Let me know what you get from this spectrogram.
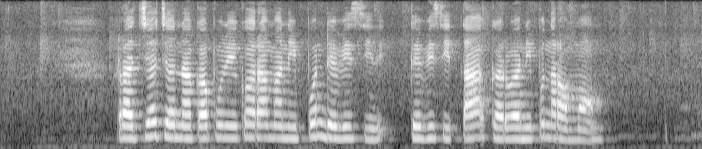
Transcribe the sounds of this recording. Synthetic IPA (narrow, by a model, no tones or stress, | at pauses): rad̥ʒ̥ad̥ʒ̥a̤nakapunikɔɾamanipʊnwd̪̥e̤wisit̪aɡ̥a̤ɾuwanipʊnrɔmɔ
